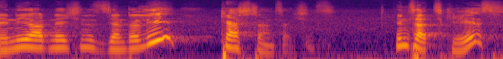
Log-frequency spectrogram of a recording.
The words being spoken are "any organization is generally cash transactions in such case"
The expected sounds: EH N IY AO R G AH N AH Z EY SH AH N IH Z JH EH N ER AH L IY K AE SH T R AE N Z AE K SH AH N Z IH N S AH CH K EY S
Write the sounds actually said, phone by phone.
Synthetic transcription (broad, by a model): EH N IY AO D N EY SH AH N IH Z JH EH N ER AH L IY K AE S T R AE N S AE K SH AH N S IH N S AH CH K EY S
